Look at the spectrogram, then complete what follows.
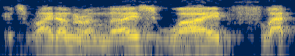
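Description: A man's voice: a little high, expressive, slow, creaky, breathy edge, full character voice. An actor playing a brash, wry, slangy tough-guy guerrilla sidekick in 1940s radio adventure style. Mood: emphatic, explaining. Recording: muffled, hissy old radio broadcast.

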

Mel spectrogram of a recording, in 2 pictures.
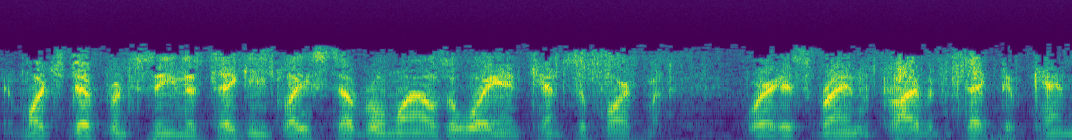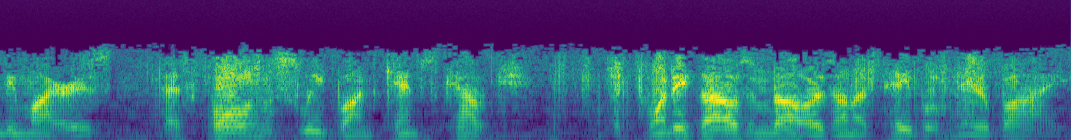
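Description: A man's voice: medium pitch, fairly quick. A man narrating a 1940s radio adventure serial in a dramatic, urgent way. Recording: dull lo-fi old radio recording with faint music.

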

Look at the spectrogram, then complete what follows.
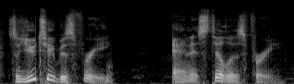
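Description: A man's voice: on the low side, wildly swooping pitch, a little slow, husky. A man in his forties, a podcast guest, chatting casually in a rambling, teasing, self-mocking way. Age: 40s. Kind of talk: casual chat.

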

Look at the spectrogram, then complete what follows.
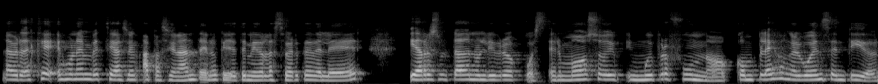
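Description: Hesitant woman podcast host. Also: medium pitch. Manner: hesitant, frequent tag questions and restarts. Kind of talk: interview hosting, reading a guest introduction.

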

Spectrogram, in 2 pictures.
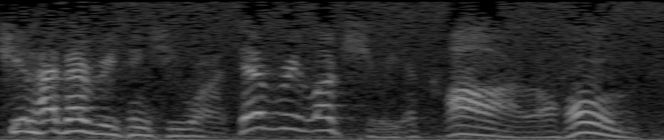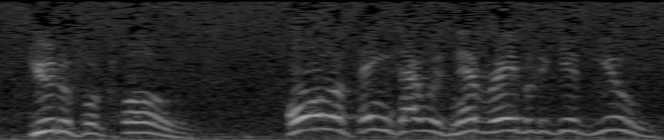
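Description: A stubborn, blustering middle-aged American father in a vintage radio sitcom. His voice is high and swoops emphatically, with rough working-class diction. The old recording is muffled and noisy. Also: big pitch swings, brisk, mellow. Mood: stubborn, defensive. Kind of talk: 1940s radio sitcom acting.

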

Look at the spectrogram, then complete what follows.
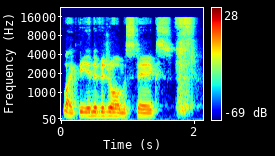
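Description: A man's voice: medium pitch, little pitch movement, unhurried. A man speaking as a panelist in a casual sports podcast discussion.

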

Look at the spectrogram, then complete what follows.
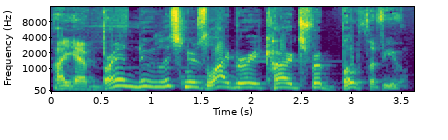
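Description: A man voicing a kindly, excitable, helpful space horse in a children's audio story, with folksy, theatrical emphasis. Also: sits high, normal speed, soft background music. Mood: excited. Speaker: voice actor.

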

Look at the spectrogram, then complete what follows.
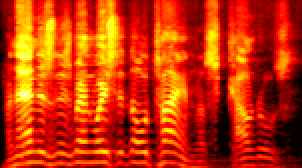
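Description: An actor playing a stern, indignant cavalry major with formal military authority in an old-time radio western. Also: male voice, high voice, lively intonation, normal speed, sharp tone, heavily acted. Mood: grim, indignant. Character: stern, indignant United States Army major.

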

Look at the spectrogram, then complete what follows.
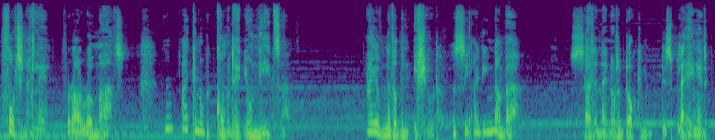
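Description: Weird polite old alley philosopher, croaky voice, super swoopy and formal, audio drama w/ faint music. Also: male voice, on the low side, huge pitch swings, normal speed, full character voice. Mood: coy, mysterious. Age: older. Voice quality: creaky, gravelly, breathy at times. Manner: formal, ornate, deferential, theatrically sing-song. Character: odd, courteous, philosophical old man lurking in an alley.

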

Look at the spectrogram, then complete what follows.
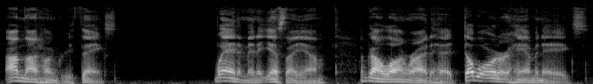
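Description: A gruff, decisive film boss from a space adventure, acted by a male reader. He is brusque and slangy, with a growl over a soft heart, and his delivery is lively and varied. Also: sits low, fairly quick.

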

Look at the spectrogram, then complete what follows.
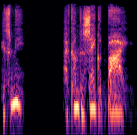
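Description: A man voicing a tough teenage boy pilot who is nervous underneath, hushed, in an audiobook. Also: sits high, unhurried, slightly rough, dry recording, studio quality, pitched above the performer's own voice, full character voice. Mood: soft, fond. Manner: hushed, urging himself on.

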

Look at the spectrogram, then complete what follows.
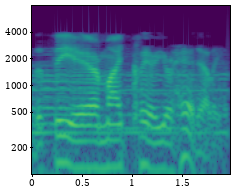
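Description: An actor playing an omniscient, taunting narrator of crime tales in vintage radio drama style, dramatic and knowing. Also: male voice, medium pitch, expressive, moderate pace, natural voice. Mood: ominous narrating. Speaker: host and narrator. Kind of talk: 1940s-50s radio drama narration in second person. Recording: tinny band-limited vintage radio recording. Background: dramatic music.

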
